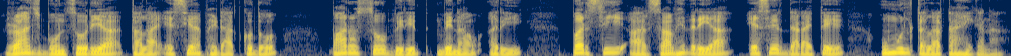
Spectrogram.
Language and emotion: Santali, neutral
